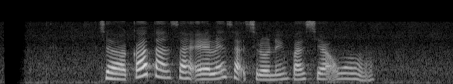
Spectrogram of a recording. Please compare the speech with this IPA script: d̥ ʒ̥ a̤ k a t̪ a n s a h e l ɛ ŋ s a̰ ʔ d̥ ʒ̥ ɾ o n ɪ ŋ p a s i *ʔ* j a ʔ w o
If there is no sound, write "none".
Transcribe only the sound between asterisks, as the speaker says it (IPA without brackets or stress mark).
none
